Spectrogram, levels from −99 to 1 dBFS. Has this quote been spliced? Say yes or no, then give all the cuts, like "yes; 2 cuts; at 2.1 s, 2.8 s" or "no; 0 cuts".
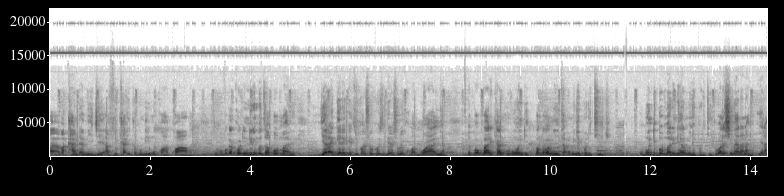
no; 0 cuts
